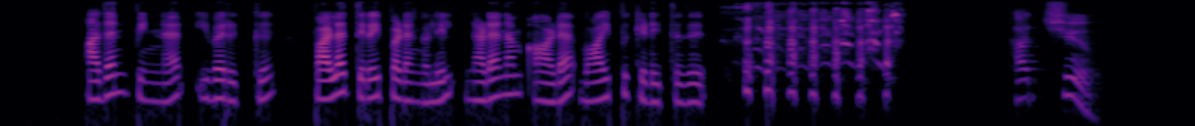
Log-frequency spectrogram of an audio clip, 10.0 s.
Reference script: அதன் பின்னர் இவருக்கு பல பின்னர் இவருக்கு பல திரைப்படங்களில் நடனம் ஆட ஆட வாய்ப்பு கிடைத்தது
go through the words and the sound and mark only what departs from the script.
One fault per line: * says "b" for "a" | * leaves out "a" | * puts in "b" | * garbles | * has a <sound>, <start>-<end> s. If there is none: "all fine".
* leaves out "பின்னர் இவருக்கு பல"
* leaves out "ஆட"
* has a laugh, 6.0-7.6 s
* has a sneeze, 8.4-9.2 s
